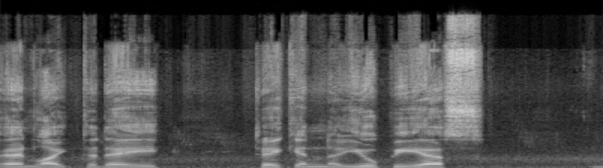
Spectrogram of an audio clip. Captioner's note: birds chirp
